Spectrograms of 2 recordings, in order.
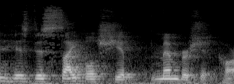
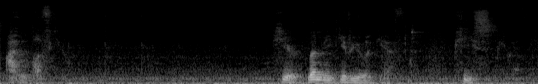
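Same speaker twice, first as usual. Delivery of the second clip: hushed, tender voice of Jesus; soft whisper; 5 semitones lower, 10 dB quieter than usual. Acted. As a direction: breathe the words gently, almost whispered. Jesus voiced speaking to disciples.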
